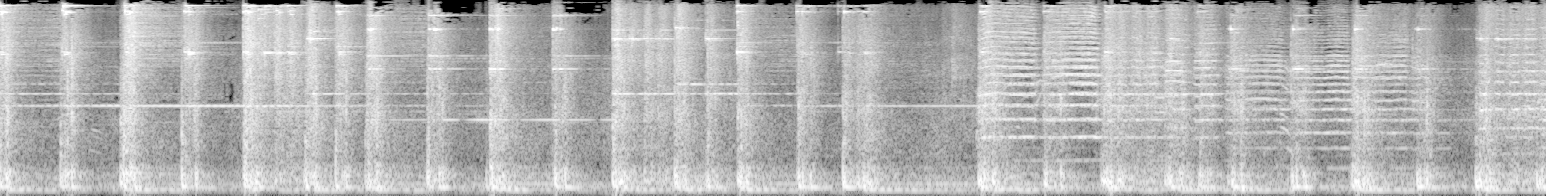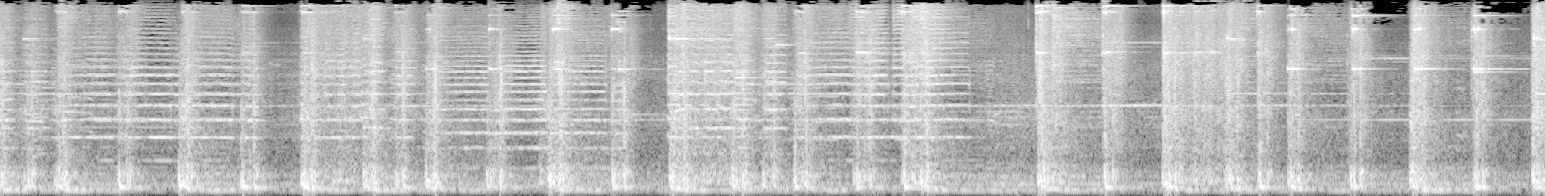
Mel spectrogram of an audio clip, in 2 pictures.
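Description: Military marching band playing a march: a steady beat of bass and snare drums, with bell lyres ringing out the melody.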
